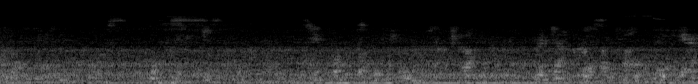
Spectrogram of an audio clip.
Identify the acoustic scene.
subway train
